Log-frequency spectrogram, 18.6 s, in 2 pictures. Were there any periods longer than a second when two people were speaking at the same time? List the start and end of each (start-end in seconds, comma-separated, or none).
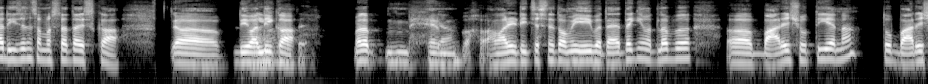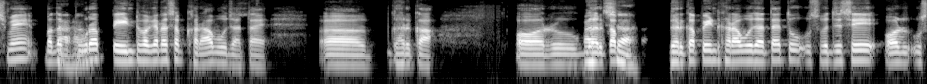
none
